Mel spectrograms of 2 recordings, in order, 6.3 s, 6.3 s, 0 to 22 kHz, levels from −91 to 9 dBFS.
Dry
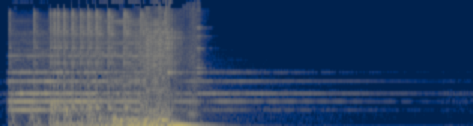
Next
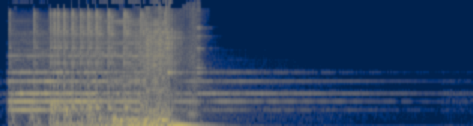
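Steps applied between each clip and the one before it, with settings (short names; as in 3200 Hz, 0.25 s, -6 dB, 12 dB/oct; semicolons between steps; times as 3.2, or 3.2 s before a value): low shelf 160 Hz -3.5 dB; gain +5.5 dB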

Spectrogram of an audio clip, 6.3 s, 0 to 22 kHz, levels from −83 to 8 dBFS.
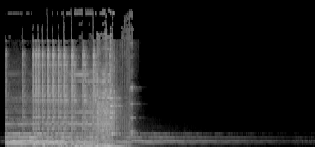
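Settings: low shelf 210 Hz -11 dB; gain +2 dB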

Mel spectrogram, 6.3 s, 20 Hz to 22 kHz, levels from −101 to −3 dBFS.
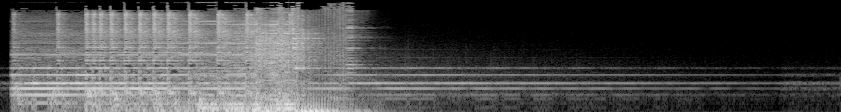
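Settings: octaver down 1 oct, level +2 dB; gain +3 dB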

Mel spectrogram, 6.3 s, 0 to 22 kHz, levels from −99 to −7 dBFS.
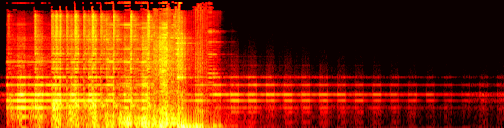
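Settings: chopper 4.5 Hz, depth 60%, duty 45%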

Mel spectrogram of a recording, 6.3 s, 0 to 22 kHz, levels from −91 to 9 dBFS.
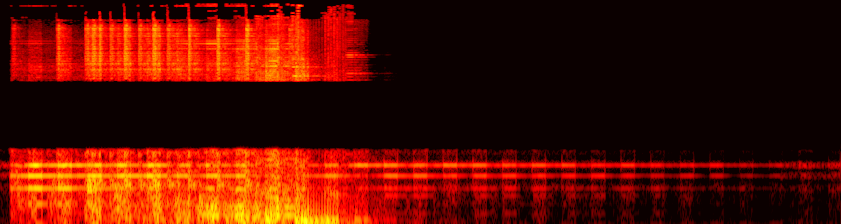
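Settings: brick-wall FIR band-stop 1500–5800 Hz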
